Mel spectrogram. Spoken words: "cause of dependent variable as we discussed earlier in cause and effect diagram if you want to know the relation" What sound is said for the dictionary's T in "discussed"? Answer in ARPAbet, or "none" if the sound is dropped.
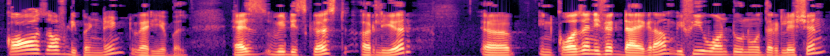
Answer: T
